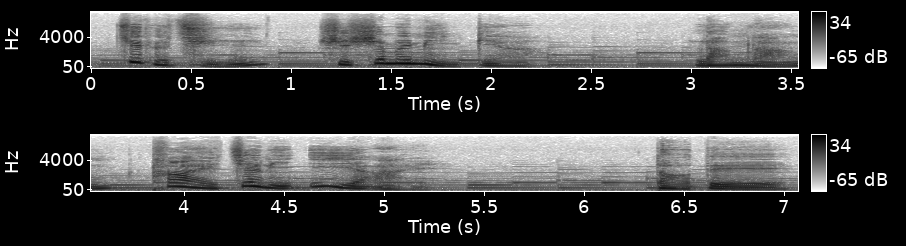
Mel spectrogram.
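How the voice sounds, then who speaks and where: Radio drama: earnest, troubled seeker, slow and questioning, widely swinging intonation, music underneath. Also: male voice, medium pitch, darkish tone. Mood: pondering, troubled. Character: earnest, troubled lost man searching for peace. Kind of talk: Taiwanese radio drama acting.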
